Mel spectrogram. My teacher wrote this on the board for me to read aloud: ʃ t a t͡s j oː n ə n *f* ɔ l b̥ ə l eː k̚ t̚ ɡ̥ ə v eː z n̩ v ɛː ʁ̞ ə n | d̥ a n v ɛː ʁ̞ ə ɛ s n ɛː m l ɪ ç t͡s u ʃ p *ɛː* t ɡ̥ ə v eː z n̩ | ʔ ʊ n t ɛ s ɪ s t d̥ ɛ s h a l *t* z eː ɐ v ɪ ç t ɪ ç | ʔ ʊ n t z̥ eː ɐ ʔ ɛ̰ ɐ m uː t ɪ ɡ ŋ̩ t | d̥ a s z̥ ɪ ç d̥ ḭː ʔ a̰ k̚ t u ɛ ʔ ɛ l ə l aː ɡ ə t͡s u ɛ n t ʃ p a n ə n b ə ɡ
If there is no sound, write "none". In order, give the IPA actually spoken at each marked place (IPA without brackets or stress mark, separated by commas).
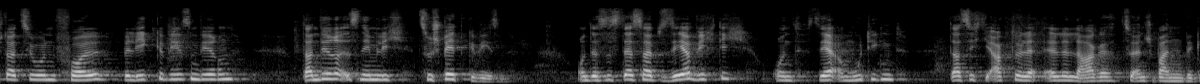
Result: f, ɛː, p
